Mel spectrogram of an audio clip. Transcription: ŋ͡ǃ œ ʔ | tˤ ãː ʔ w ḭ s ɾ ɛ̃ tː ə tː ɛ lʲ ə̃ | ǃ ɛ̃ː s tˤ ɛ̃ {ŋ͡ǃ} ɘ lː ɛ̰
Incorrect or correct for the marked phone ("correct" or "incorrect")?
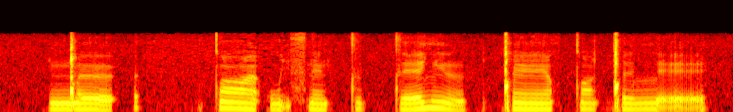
incorrect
